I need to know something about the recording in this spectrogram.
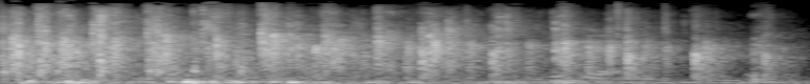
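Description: Audience applauding, a dense run of claps that fades out near the end.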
